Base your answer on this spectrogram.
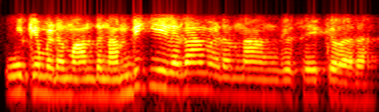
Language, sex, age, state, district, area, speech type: Tamil, male, 18-30, Tamil Nadu, Tiruvallur, rural, conversation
